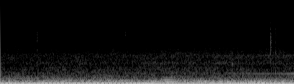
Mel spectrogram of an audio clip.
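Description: Steady road traffic with many vehicles passing, a constant loud low rumble of engines and tires near a port, with no pauses and no voices.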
